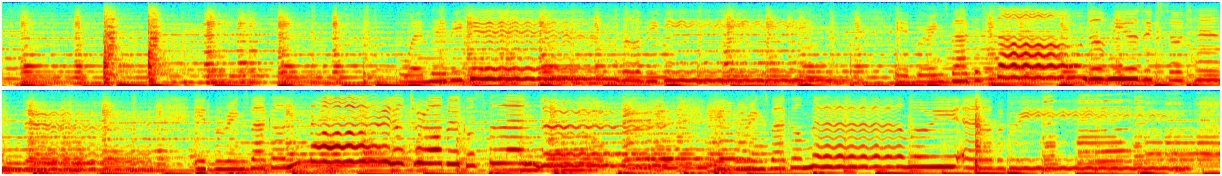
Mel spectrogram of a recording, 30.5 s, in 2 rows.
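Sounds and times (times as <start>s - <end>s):
beguine dance music: 0.0s - 30.4s.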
